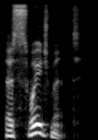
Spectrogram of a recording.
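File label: "assuagement", British English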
